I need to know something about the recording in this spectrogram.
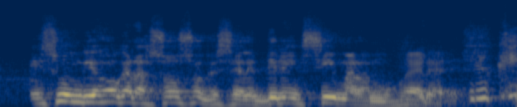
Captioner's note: none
